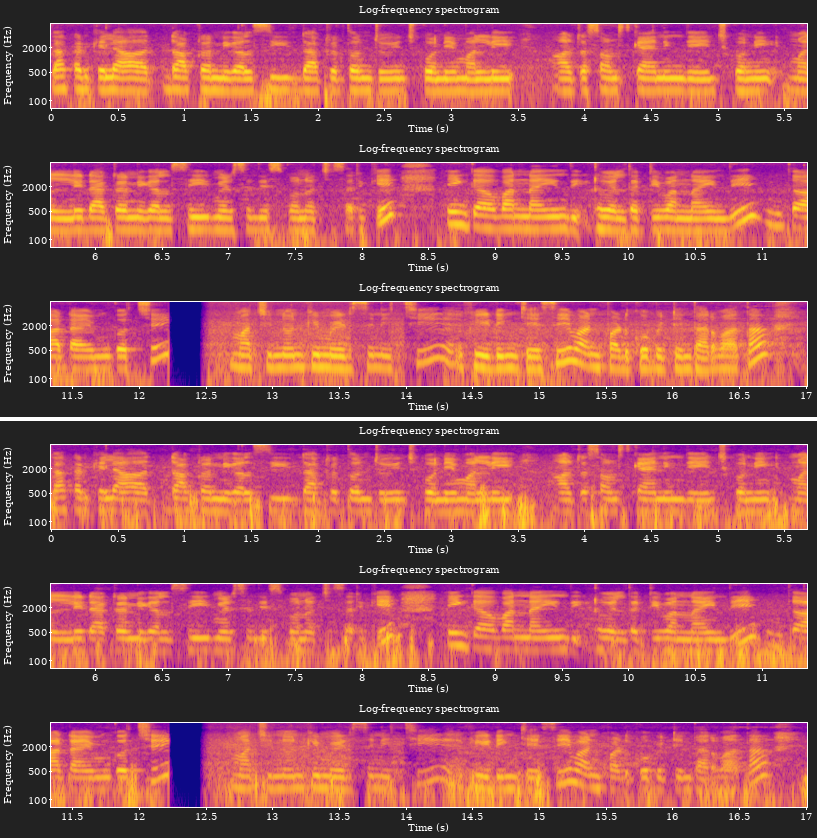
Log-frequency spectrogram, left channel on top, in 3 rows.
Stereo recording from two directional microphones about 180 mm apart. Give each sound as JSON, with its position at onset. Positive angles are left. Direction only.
{"t": 0.0, "sound": "a woman's voice", "side_deg": 20}
{"t": 12.7, "sound": "a woman's voice", "side_deg": 30}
